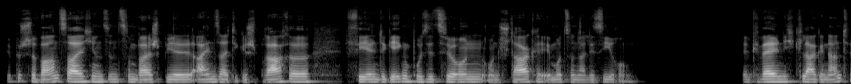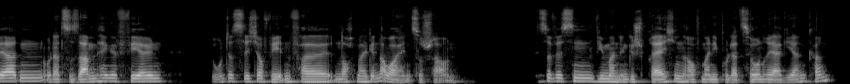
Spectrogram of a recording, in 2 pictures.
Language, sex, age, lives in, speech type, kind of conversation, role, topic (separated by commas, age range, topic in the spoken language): German, male, 35-39, Germany, read, expert-assistant, expert, Wie kann ich ganz praktisch lernen, politische Entscheidungen und Meinungen besser zu hinterfragen?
